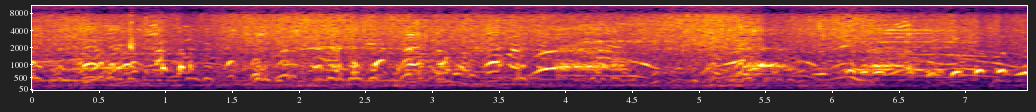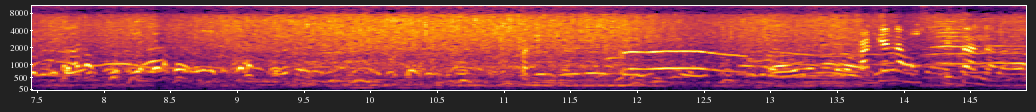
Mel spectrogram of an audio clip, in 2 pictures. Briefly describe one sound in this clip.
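A group of women and children chatter and laugh loudly nearby.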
